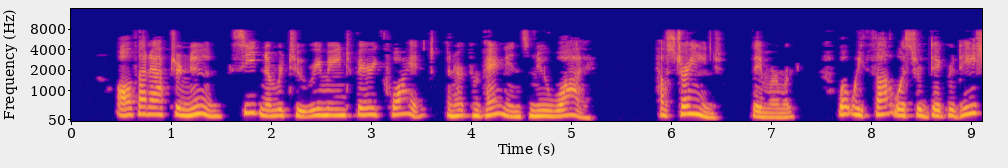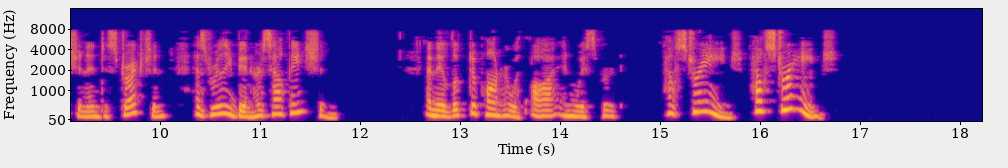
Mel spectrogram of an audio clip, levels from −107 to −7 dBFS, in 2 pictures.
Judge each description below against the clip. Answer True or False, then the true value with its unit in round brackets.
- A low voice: False (195 Hz)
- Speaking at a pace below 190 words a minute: True (145 wpm)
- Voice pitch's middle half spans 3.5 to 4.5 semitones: False (5.1 semitones)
